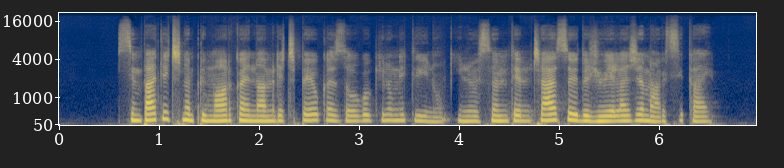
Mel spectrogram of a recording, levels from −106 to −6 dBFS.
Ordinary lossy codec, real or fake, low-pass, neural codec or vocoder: none; fake; 19.8 kHz; codec, 44.1 kHz, 2.6 kbps, DAC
